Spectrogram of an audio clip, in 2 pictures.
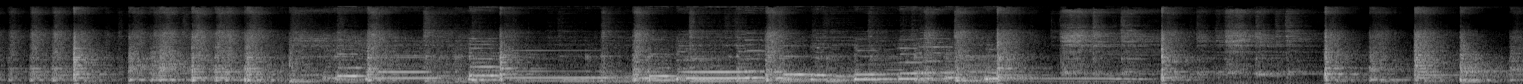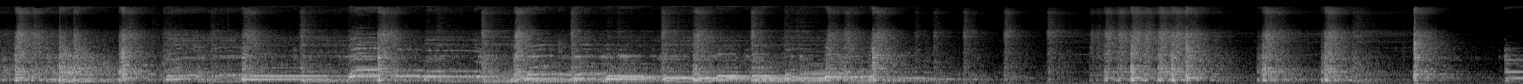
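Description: Live jazz trio with the drum kit to the fore: snare, rimshots, bass drum and cymbals played busily, over moving note lines from a hollow-body archtop guitar and an upright double bass.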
